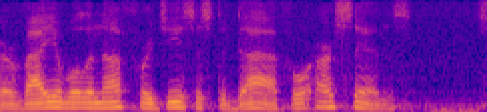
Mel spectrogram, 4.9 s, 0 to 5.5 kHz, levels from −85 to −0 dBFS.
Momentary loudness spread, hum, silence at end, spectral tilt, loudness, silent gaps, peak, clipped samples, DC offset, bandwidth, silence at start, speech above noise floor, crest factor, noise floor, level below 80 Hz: 11 LU; none; 0 s; -8.5 dB/octave; -28 LUFS; none; -12 dBFS; under 0.1%; under 0.1%; 5.4 kHz; 0 s; 21 dB; 16 dB; -48 dBFS; -54 dBFS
